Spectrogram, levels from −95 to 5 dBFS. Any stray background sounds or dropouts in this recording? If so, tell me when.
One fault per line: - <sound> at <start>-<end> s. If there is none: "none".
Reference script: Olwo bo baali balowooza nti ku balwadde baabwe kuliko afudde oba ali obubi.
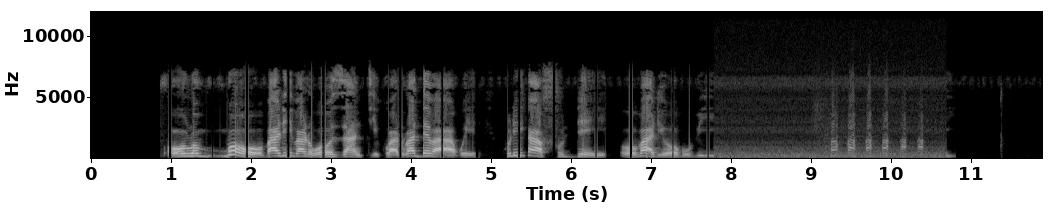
- laugh at 9.0-10.6 s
